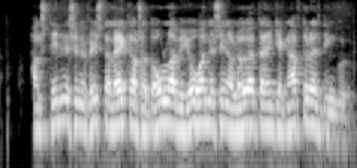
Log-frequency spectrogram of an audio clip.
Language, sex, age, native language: Icelandic, male, 40-49, Icelandic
